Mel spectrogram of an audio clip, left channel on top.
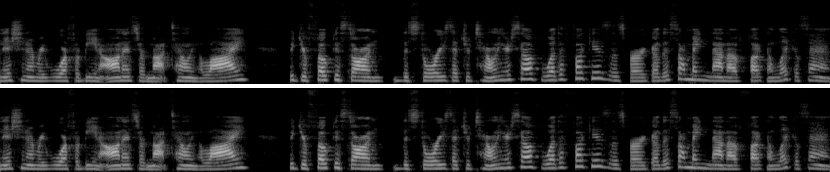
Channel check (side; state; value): both; normal; correlation 0.76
